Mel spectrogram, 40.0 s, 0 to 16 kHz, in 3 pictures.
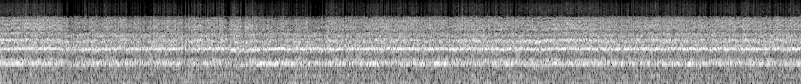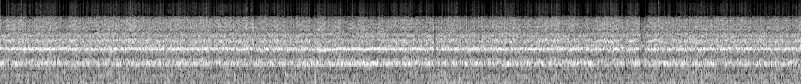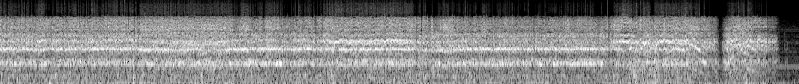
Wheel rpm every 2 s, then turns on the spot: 230, 230, 230, 240, 230, 230, 230, 230, 230, 230, 230, 240, 230, 230, 230, 230, 220, 230, 220, 60.
none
